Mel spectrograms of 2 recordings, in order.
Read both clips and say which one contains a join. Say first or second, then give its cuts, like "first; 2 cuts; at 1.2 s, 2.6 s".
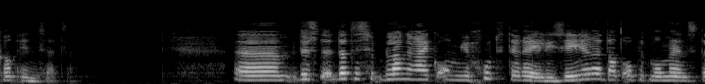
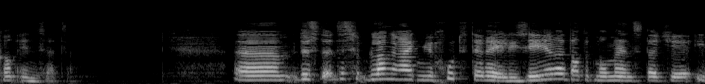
second; 3 cuts; at 3.4 s, 4.2 s, 5.8 s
